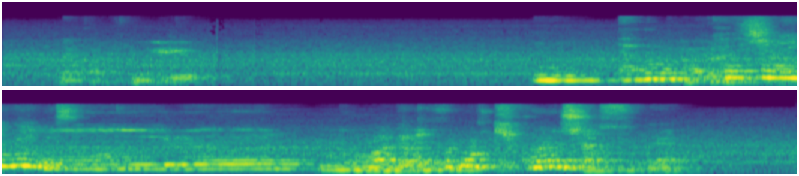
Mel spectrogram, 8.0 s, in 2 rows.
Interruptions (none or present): present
